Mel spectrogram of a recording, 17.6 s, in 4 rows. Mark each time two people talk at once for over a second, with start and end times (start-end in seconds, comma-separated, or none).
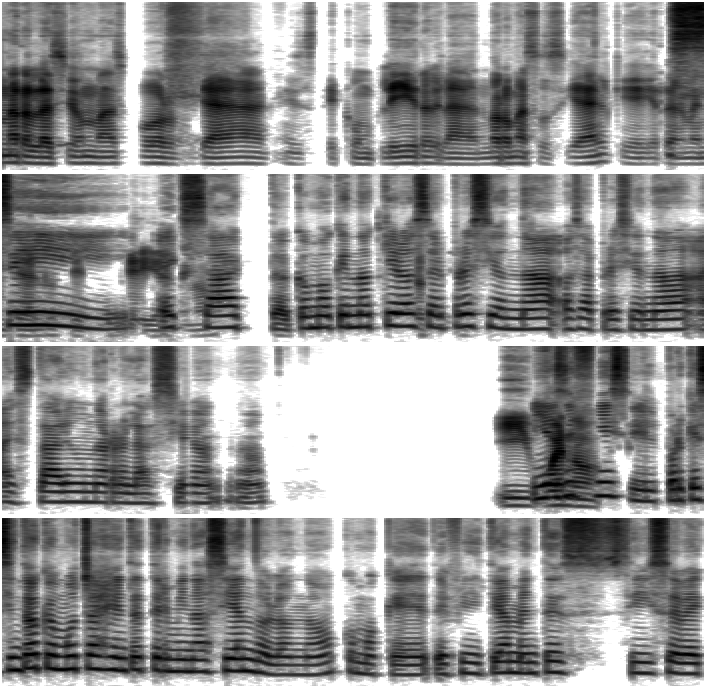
4.2-5.8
